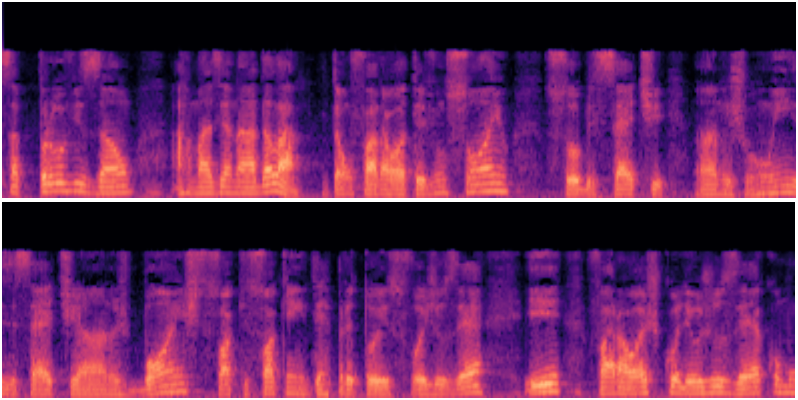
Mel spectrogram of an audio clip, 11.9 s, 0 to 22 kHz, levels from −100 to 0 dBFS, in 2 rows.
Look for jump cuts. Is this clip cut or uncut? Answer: uncut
